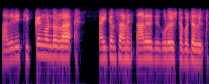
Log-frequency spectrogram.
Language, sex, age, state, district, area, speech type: Malayalam, male, 18-30, Kerala, Kollam, rural, conversation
